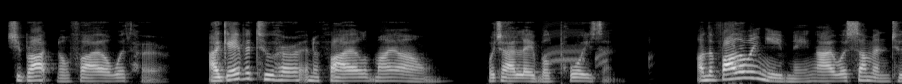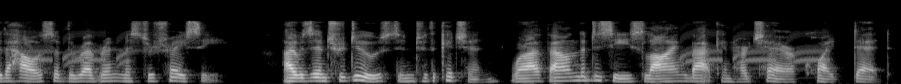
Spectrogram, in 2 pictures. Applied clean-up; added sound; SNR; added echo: neural mask model DeepFilterNet 3.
